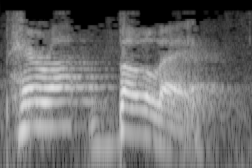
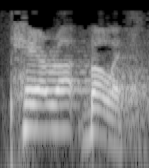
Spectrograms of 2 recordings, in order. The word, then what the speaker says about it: parabole: And the Greek word is pronounced parabole. Parabole. Let's all say that together.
